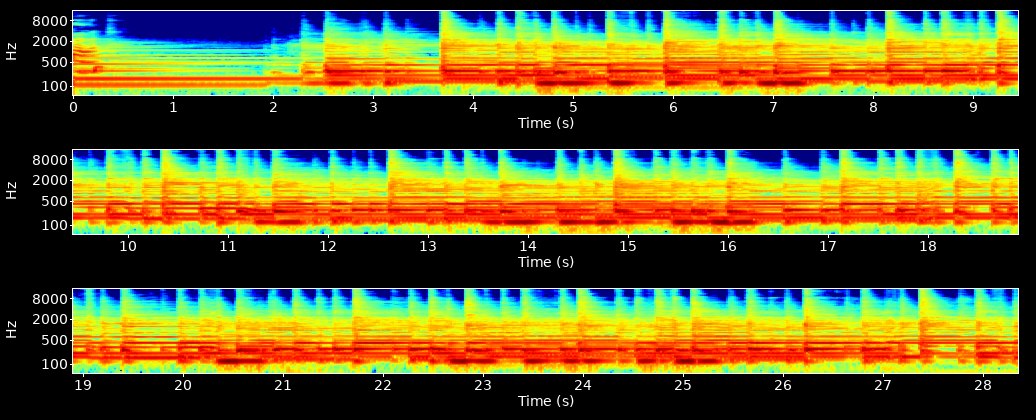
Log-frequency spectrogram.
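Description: Acoustic guitar: a held chord rings out and fades for about two seconds, then fast, steady strumming of chords starts up and carries on.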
